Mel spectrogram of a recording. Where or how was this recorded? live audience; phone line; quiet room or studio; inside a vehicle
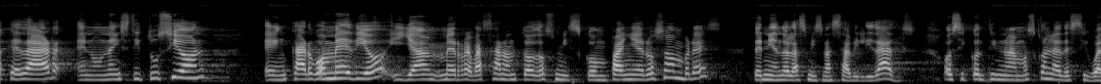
live audience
